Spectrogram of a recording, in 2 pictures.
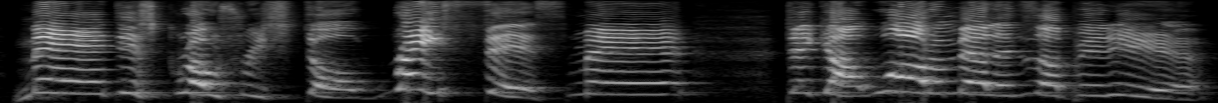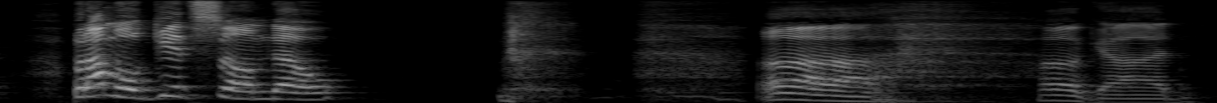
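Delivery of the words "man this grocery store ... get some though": put-on high, loud mock street dialect voice.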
